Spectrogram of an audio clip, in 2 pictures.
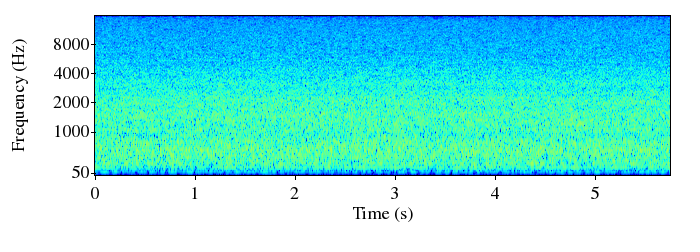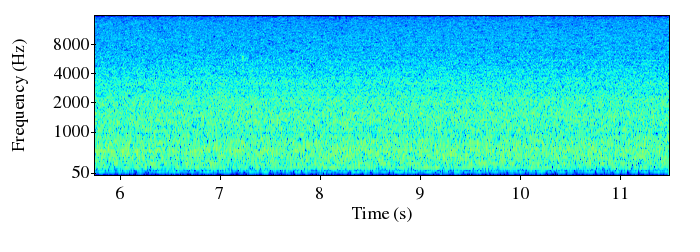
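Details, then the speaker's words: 1989 Climatrol Fedders 8,000 BTU air conditioner Samsung fan motor, previously very stiff, after oiling and reassembly on low speed; smooth, even airy rush with no scraping or squeal, running normally. "this thing is uh doing a lot better now now that it's all back together I'm going to turn it on and let it run for a while Get Low thing runs great"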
